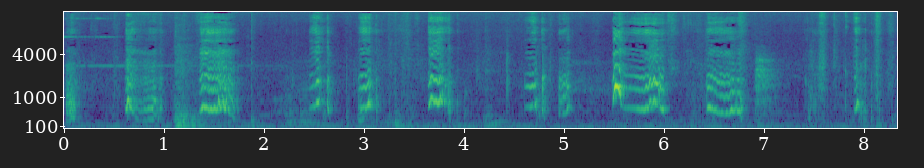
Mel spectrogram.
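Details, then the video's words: Young male dachshund confined in a hospital cage and eager to get out, giving short broken whimpers and squeaky yelps, irregular and fairly soft, with a low mechanical hum and light knocking beneath. "Cute dachshund wants to get out of the cage!!"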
